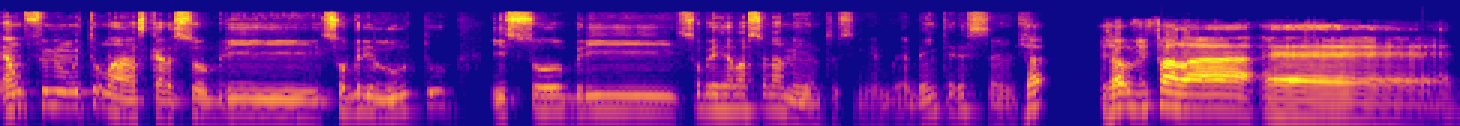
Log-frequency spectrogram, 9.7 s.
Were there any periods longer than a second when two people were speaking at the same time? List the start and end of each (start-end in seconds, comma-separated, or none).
none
